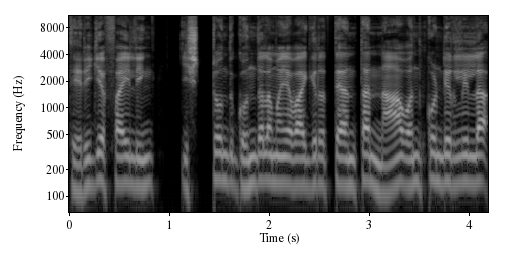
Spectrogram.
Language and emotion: Kannada, disgusted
